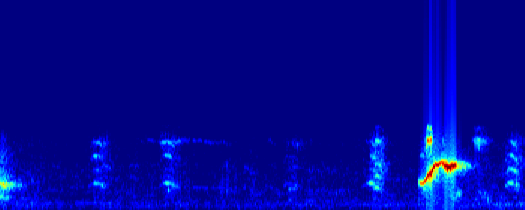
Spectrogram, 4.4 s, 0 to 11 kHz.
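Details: A pair of cockatiels recorded 05.06.11, with faint spaced chirps and one loud whistled note rising steeply then levelling off, followed by a few quieter chips.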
